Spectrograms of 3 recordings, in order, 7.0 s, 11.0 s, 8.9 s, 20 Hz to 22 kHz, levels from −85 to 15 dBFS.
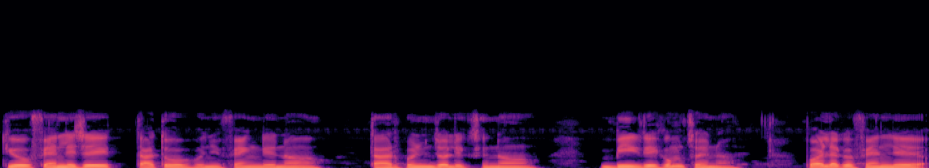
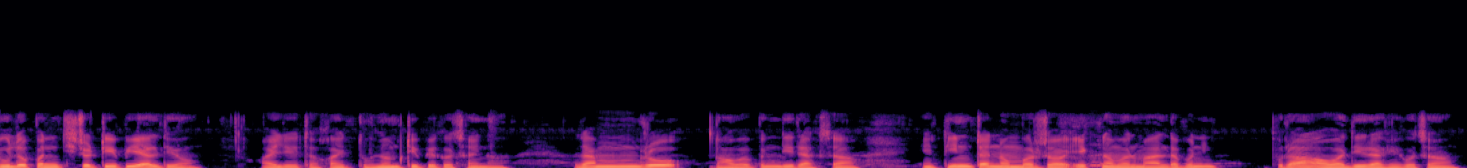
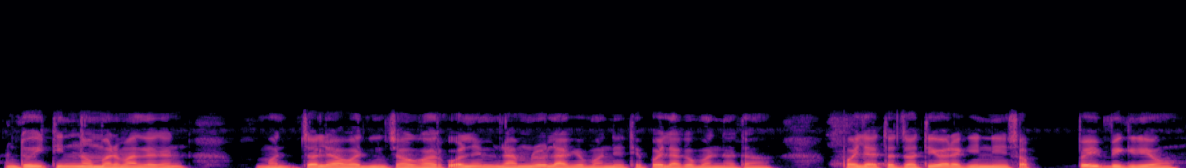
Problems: continuous background conversations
